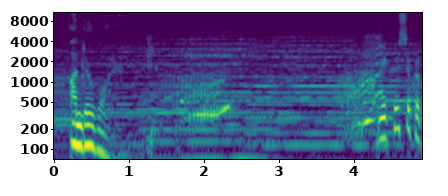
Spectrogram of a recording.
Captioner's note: whales calling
